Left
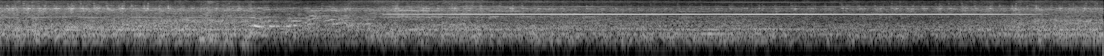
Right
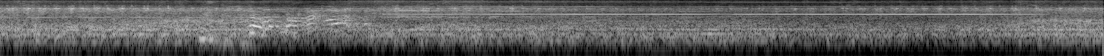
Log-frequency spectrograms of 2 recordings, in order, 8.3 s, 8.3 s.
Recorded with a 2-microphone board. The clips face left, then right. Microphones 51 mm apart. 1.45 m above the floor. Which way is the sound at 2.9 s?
Centre (ahead or behind).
